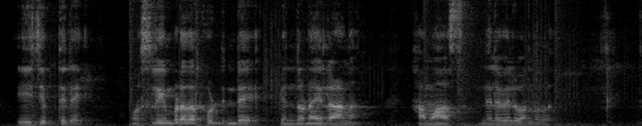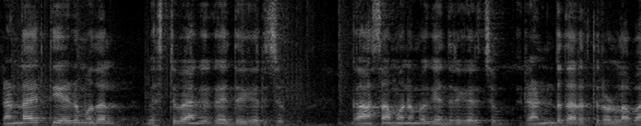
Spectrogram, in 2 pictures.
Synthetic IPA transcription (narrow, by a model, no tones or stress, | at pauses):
iːd͡ʑip̚t̪ile̞ | musliːmprɐðɐrhuɖːinde̞pind̪uɳɐjilaːɳɨ | hɐmaːsnilɐʋilʋɐnːɐðɨ | ɾe̞ɳɖaːjiɾɐt̪ːie̞ːɻɨmuðɐlʋe̞stɨbjaːŋɡɨke̞ːnd̪riːɣɐɾit͡ɕːumɡaːsaːmunɐmːɨke̞ːnd̪riːɣɐɾit͡ɕːumɾe̞ɳɖɨt̪ɐɾɐt̪ːiluɭːɐbɐ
